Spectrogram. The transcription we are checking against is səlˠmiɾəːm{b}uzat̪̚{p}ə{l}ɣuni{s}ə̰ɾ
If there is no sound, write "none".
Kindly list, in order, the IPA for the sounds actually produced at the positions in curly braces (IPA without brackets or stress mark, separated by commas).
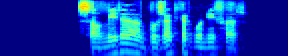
p, k, ɾ, f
